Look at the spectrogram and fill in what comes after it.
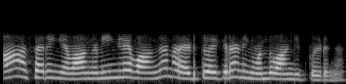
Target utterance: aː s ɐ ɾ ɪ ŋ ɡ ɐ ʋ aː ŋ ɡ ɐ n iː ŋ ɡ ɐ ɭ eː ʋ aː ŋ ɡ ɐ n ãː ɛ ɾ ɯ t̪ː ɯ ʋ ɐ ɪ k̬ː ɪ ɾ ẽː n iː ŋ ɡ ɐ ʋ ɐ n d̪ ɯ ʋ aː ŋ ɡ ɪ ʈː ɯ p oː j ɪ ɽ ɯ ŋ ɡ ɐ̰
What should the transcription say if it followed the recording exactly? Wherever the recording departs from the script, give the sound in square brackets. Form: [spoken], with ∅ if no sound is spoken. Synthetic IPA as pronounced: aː s ɐ ɾ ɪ ŋ ɡ ɐ ʋ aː ŋ ɡ ɐ n iː ŋ ɡ ɐ ɭ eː ʋ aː ŋ ɡ ɐ n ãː ɛ [ɽ] ɯ t̪ː ɯ ʋ ɐ ɪ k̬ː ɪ ɾ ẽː n iː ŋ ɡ ɐ ʋ ɐ n d̪ ɯ ʋ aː ŋ ɡ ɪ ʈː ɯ p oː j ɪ ɽ ɯ ŋ ɡ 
